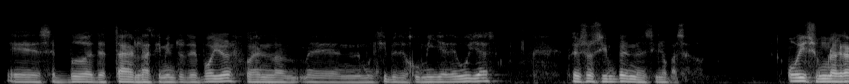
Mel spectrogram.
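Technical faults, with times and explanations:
0.61–0.70 s, short stall from a late packet: a packet arrived late and the jitter buffer ran dry, so the receiver stretched the last sound for about 60 ms until it came. Nothing is lost, but the sound hangs briefly with a faint buzz or dip, and playback is now 60 ms later.
6.36–6.79 s, jitter buffer speed-up: with surplus audio queued, the receiver trimmed short pitch-period pieces over and over, removing around 70 ms in total. Playback runs at 115% speed without a pitch change, so the passage sounds briefly hurried.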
